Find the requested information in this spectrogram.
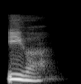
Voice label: Vox, jp; Ripine; kingsraid

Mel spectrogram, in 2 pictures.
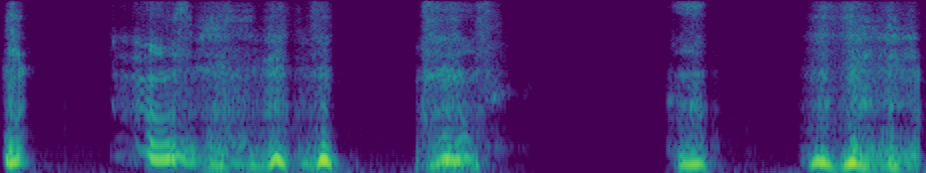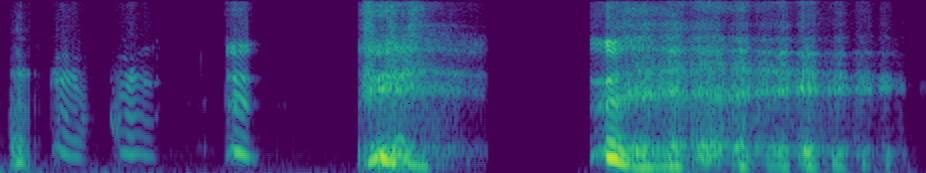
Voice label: Vox Sad, jp; voices; heroes; Kaulah; kingsraid

